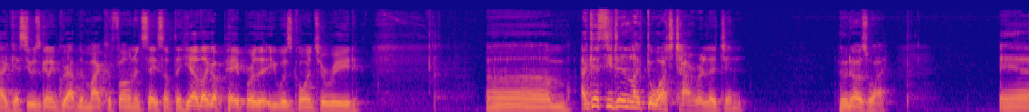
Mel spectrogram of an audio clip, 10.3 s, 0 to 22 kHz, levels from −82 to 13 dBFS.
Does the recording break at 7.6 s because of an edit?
no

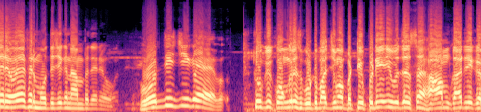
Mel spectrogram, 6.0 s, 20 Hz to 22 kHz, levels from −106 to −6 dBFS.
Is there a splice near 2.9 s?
yes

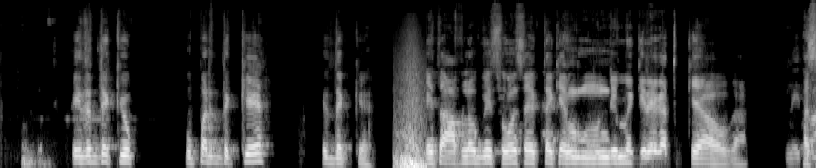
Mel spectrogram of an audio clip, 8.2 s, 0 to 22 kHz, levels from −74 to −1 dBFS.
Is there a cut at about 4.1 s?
yes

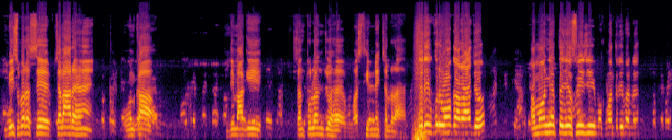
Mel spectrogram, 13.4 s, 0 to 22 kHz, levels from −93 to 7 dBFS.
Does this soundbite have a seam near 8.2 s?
yes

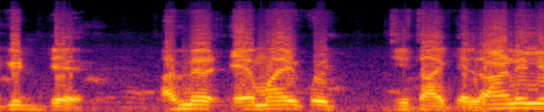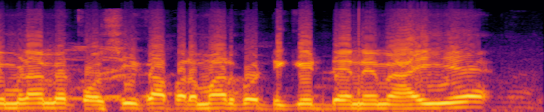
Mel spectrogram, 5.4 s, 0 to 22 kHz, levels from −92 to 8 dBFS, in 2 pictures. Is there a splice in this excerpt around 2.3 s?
yes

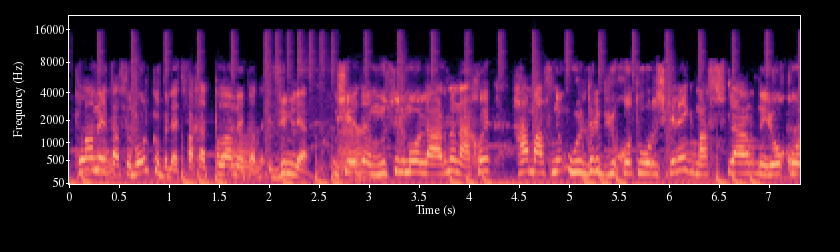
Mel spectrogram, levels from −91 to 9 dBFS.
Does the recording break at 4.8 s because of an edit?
no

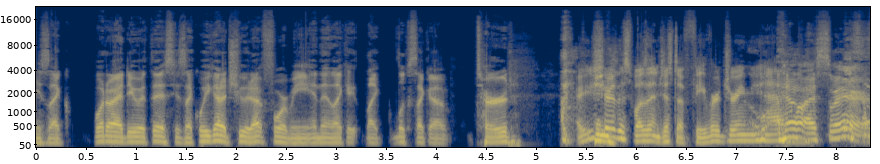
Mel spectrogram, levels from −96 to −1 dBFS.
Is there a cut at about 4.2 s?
yes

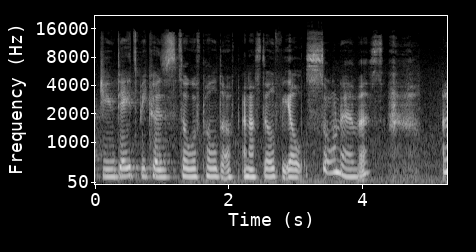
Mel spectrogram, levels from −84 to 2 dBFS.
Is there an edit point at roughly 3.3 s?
no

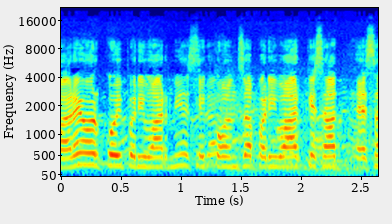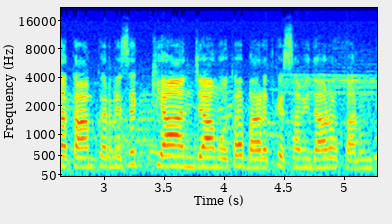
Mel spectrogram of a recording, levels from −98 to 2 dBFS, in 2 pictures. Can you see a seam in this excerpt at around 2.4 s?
no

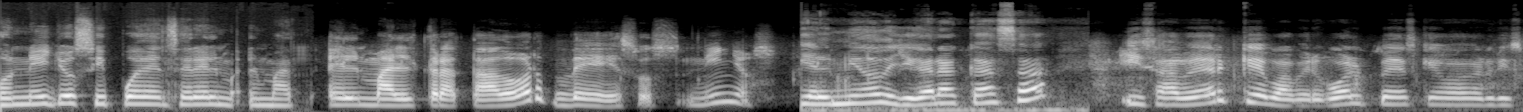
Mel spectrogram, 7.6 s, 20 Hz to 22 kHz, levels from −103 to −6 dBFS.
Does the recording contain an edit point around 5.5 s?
no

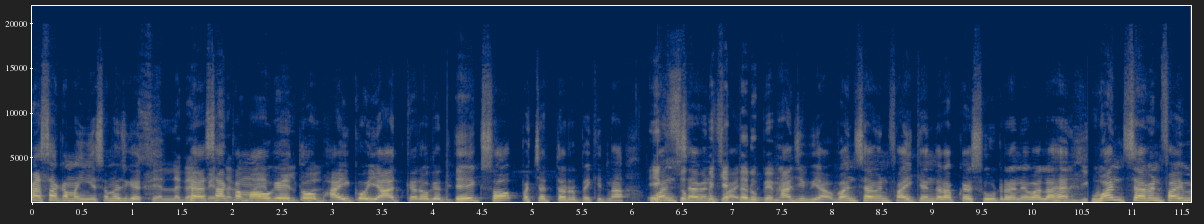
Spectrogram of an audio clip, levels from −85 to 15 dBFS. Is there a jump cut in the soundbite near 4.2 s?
yes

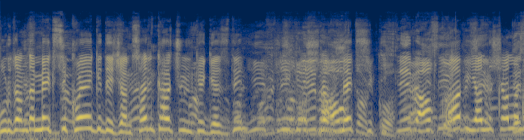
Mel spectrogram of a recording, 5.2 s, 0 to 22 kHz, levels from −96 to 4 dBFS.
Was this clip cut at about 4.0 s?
no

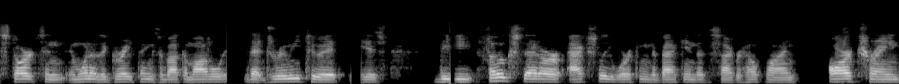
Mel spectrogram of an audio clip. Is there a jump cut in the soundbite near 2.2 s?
yes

